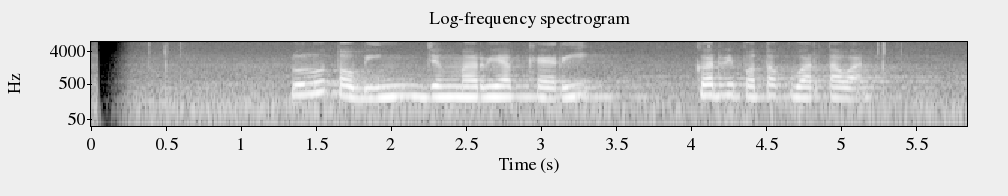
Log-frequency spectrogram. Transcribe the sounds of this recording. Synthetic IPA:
lulut̪ɔbiŋd͡ʒɨŋmaɾiakɛɾi | kɨrdipɔt̪ɔkuwart̪awan

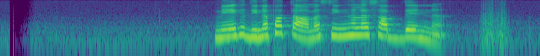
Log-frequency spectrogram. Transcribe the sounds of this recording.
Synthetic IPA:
meːɡəd̪inəpat̪aːməsiŋɦələsab̚d̪enːə

